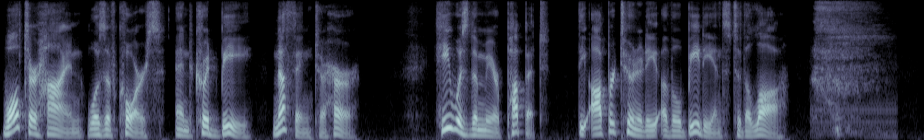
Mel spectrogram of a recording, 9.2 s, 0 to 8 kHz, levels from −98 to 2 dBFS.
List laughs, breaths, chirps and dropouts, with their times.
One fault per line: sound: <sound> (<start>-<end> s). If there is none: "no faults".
sound: sigh (8.1-9.0 s)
